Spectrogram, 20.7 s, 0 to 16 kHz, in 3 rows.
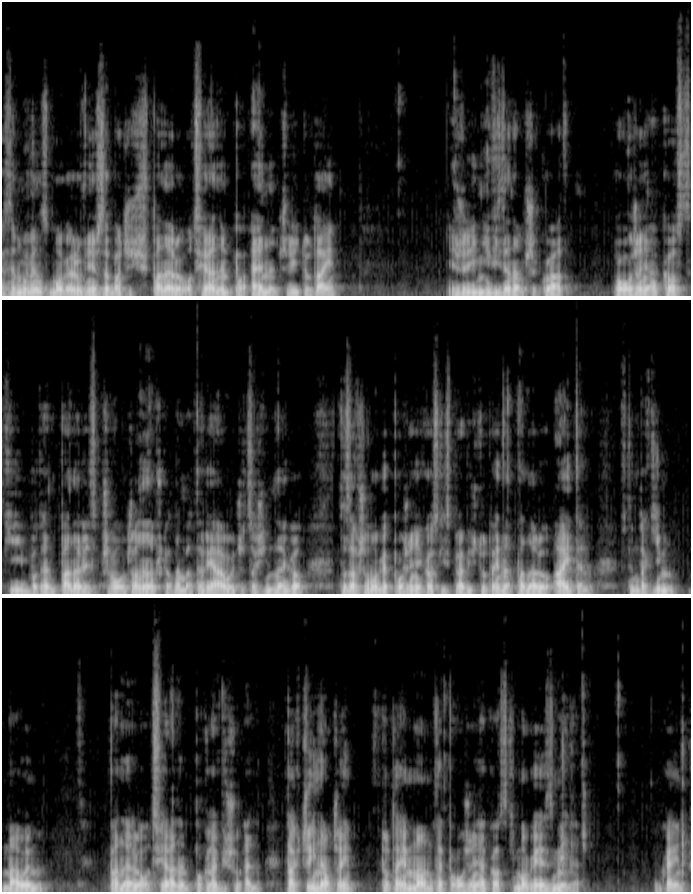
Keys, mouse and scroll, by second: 0.2 n, 3.9 click, 4.8-6.4 ctrl+middle drag, 8.3 click, 11.9 click, 17.1 shift+middle click, 18.2-19.7 shift+drag, 19.3 Escape, 19.9 click, 20.5 Escape.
